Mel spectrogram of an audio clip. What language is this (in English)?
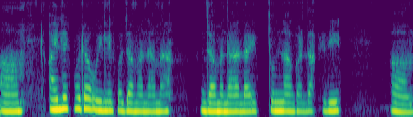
Nepali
